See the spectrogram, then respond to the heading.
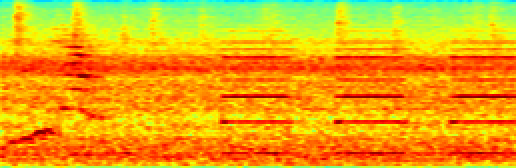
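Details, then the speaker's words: MacBook that shut down after a screen glitch on low battery now beeps three times repeatedly at power-on and won't turn on: three even half-second beeps, memory warning; fixed by reseating the RAM. "and then sudden it started beeping three times like this I'm not sure if you guys can hear it but hold"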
